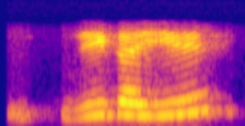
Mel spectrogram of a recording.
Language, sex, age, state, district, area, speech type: Hindi, female, 18-30, Madhya Pradesh, Bhopal, urban, conversation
